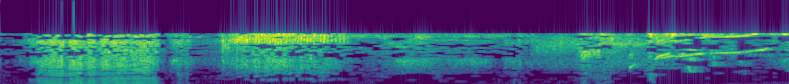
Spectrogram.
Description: woman sounds like a horse when snoring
